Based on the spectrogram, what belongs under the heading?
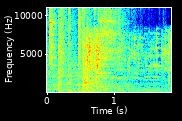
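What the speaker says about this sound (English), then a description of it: "Windscreens are made of laminated glass, a type of safety glass that holds together when shattered." A laminated safety-glass car windscreen breaking, heard as a loud, close crash followed by a brief, fading ringing crackle of glass, with no voices.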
